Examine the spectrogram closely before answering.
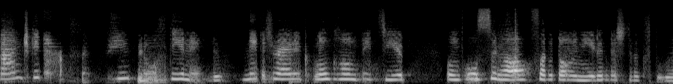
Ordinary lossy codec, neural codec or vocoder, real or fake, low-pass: none; codec, 44.1 kHz, 0.9 kbps, DAC; fake; 14.4 kHz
